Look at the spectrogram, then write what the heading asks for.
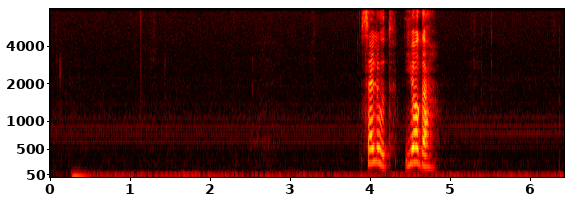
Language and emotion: Russian, positive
